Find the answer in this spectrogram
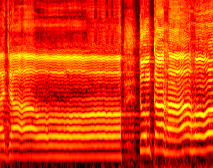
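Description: A man singing a line of an Urdu ghazal in tarannum style into a stage microphone: one long held note for about two and a half seconds, a brief break, then another wavering sung phrase.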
